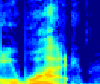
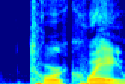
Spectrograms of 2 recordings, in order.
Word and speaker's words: Torquay: Okay, Torquay is spelled Torquay. How, as you know, a citizen of the United States of America, how would you pronounce that? Let me ask you. Torquay, right? Wouldn't you go, oh, Torquay, what an interesting name for a town. No, they say it Torquay.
